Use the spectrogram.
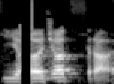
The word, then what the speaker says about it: যজত্রাঃ: ই অ বলবেন, ই আর অ, যজত্রা, এটা বলবেন। বলুন আবার, আমি শুনে বলুন। ভদ্রং পশ্যেমাক্ষভির্যজত্রাः। ভদ্রং ভির্যজত্রা, কি বলবেন? যজত্রা নয়, যজত্রা। ইজত্রা নয়, যজত্রা। দেখুন, এইটা উচ্চারণ করুন, হ্রস্বই, তারপরে অ, তারপরে বর্গীয় জ, তারপরে তয় রফলা আকার।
